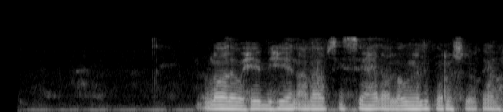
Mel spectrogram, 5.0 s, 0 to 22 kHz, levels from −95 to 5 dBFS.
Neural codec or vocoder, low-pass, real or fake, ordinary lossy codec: codec, 16 kHz, 16 kbps, FunCodec, trained on LibriTTS, 50 frames a second; 5.4 kHz; fake; none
